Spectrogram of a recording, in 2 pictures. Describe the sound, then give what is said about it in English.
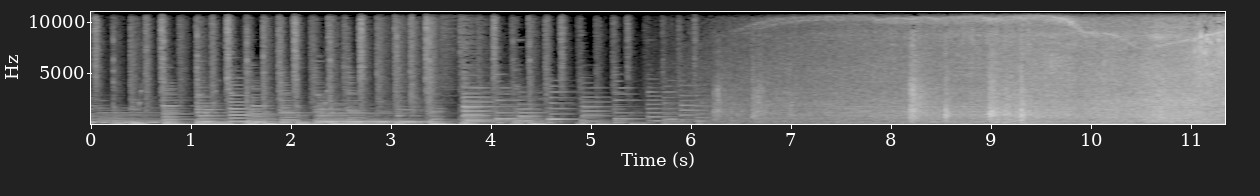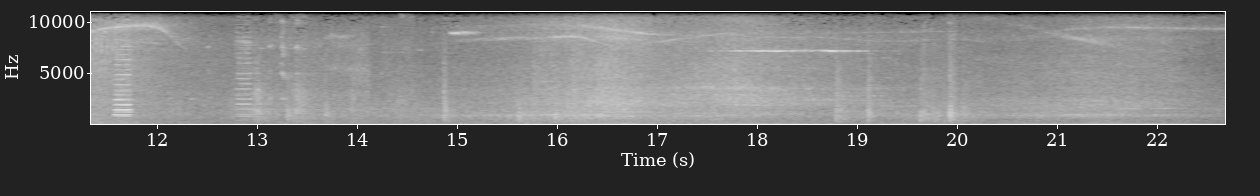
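A brief tonal musical passage fades into steady, busy New York City street traffic: a continuous roar of engines and buses with hissing brakes and occasional sharper tones, fairly loud, with no talking. “It's one of the busiest, most congested cities in the world for traffic.”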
